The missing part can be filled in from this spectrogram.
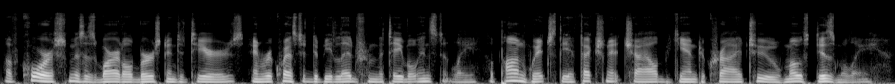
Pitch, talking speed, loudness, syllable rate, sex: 125 Hz, 180 wpm, -18 LUFS, 5.1 syllables/s, male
